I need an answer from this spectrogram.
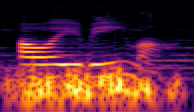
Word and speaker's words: Alabama: Let us consider the word Alabama. The third syllable bay is the most prominent and bears the main or primary stress of the word, but the other 3 syllables do not receive equal stress. We say that the first syllable has secondary stress, while the second and fourth are completely unstressed.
